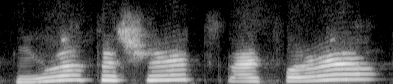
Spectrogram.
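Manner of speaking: can't believe they like it, pitch shoots up; incredulous. Retold or imitated. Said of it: "And I'm like".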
